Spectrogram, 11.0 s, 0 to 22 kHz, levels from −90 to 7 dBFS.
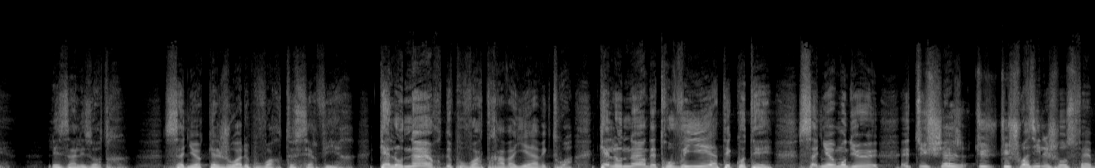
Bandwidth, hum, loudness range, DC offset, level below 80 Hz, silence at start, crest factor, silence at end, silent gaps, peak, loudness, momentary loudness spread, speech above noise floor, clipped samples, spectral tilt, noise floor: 15.5 kHz; none; 2 LU; under 0.1%; -44 dBFS; 0 s; 22 dB; 0 s; none; -6 dBFS; -28 LUFS; 10 LU; 27 dB; under 0.1%; -5.5 dB/octave; -54 dBFS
